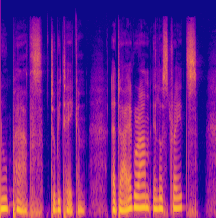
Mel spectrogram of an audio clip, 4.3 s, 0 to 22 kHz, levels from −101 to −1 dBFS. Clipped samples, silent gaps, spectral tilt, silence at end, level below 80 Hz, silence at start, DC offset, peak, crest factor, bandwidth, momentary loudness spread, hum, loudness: under 0.1%; none; -6.5 dB/octave; 0.4 s; -42 dBFS; 0 s; under 0.1%; -6 dBFS; 16 dB; 14 kHz; 12 LU; none; -22 LUFS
